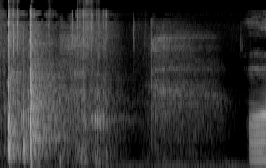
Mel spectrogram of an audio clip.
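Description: Cardboard advent calendar door pulled open and a lollipop pulled out of its plastic tray: a sharp snap with a few clicks right at the start, then a short plastic-and-cardboard rustle that dies away within about a second.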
